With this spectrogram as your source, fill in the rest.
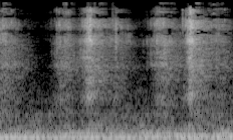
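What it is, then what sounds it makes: Plastic egg shaker filled with beans. A plastic egg filled with little beans is shaken in a rhythmic pattern, giving a soft, bright rattle of many small grains with two sharper accents standing out. A low steady hum sits underneath the quiet shaking.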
